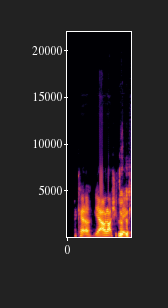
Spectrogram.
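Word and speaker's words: Paquetá: Oh my God, how do you pronounce his name? Paqueta.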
